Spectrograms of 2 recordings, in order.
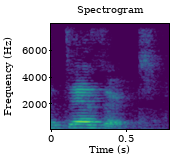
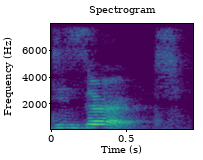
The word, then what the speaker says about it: desert: This is a desert. We need to be very careful with the pronunciation of desert, okay? It is not dessert.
